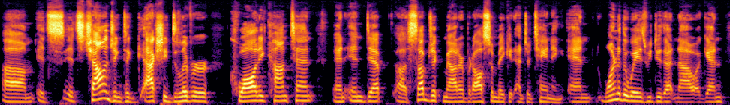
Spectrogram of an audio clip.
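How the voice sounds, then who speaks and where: A man's voice: on the high side, normal speed, few pauses. A man hosting a live local TV show, rambling casually with many fillers. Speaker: host.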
